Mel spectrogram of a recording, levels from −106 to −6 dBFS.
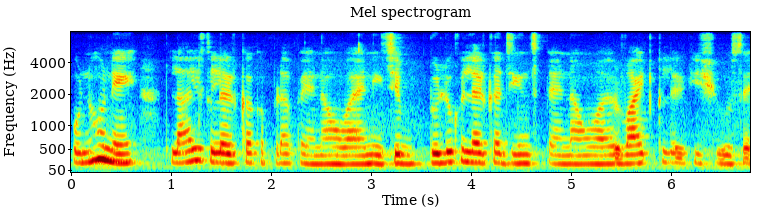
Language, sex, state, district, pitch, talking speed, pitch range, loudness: Hindi, female, Bihar, Gaya, 200 Hz, 195 wpm, 185-210 Hz, -18 LUFS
